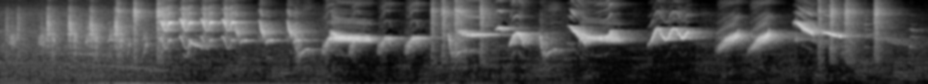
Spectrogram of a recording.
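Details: Melodious laughingthrush (wambi, Chinese hwamei) kept as a training cage bird, singing a varied run of loud clear whistles: harsh chattering notes first, then rising and falling slurred phrases repeated about once a second.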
